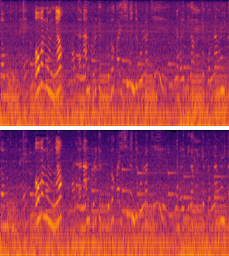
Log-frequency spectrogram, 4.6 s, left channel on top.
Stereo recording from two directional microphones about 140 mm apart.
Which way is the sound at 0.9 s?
5° left (ahead or behind).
